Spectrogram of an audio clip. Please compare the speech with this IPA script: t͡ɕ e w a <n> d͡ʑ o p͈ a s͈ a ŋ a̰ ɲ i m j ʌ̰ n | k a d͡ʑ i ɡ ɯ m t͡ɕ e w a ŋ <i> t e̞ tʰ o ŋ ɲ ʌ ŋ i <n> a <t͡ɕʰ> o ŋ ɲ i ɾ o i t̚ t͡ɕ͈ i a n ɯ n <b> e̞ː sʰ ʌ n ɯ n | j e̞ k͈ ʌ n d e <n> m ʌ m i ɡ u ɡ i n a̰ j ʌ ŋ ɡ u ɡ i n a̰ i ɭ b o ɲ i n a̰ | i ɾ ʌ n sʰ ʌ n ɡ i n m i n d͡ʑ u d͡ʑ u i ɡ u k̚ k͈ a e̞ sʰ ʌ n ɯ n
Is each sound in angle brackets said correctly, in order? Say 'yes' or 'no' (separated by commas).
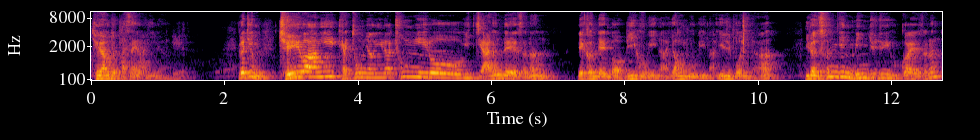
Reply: no, yes, yes, yes, no, yes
